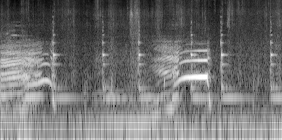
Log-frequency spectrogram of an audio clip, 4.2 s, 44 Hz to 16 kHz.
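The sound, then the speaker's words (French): Jersey dairy cows moo loudly on a farm, one long low call followed by a second rising moo, with faint clanking like a cowbell and soft farmyard noise between calls. “Oui, depuis 25 ans, j'ai acquis des vaches laitières de la race jersiaise, une race qui produit un très très bon lait pour faire du fromage.”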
